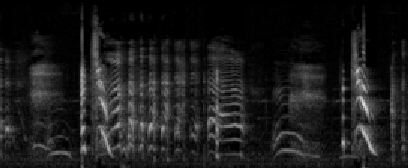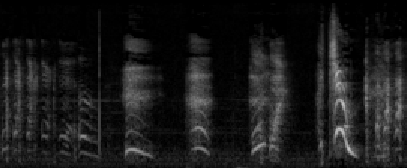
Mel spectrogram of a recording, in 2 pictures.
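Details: Someone sneezing for a baby who giggles at the sneezes: a few sharp, explosive sneezes, each followed by bursts of baby giggling; sneezing.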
